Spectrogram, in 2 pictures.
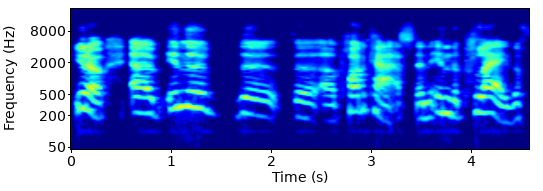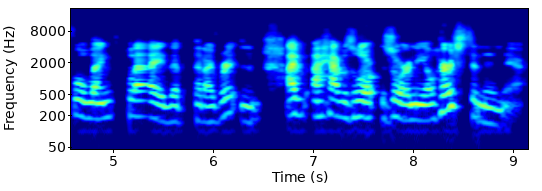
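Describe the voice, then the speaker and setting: An older woman speaking reflectively as an interview guest, in a measured, deliberate way with emphasis on key words. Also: medium pitch, a bit bright. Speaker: guest, playwright and retired academic.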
